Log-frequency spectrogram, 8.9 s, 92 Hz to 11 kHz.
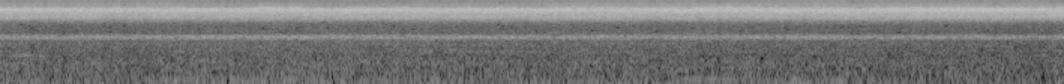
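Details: Billions of periodical cicadas out after 17 years underground in Illinois fill the air with a continuous high-pitched sizzling drone and a steady lower tone layered under it, unchanging across the whole stretch.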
